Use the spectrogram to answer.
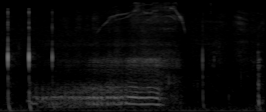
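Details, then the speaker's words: French bulldog sitting in owner's lap snoring: a single rough, low, drawn-out breath with faint tapping clicks in a quiet room. "By the way, if you hear snoring in the background, that's just my French bulldog as usual. She sits in my lap as I draw. So that is the sound of French bulldog snoring."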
